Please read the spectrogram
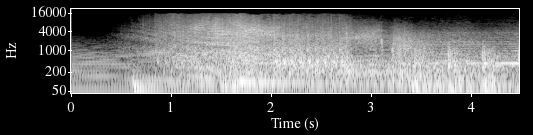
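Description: A cinematic explosion: a sudden boom about half a second in, followed by a long rush of blast noise and debris lasting a couple of seconds, with a few sharp impacts near the end. Dramatic trailer music plays underneath.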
